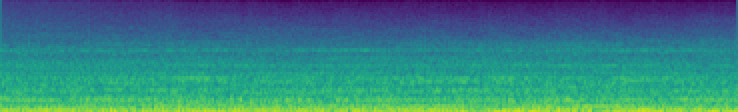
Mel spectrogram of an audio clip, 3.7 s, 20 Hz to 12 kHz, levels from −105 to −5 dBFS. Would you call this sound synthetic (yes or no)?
yes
